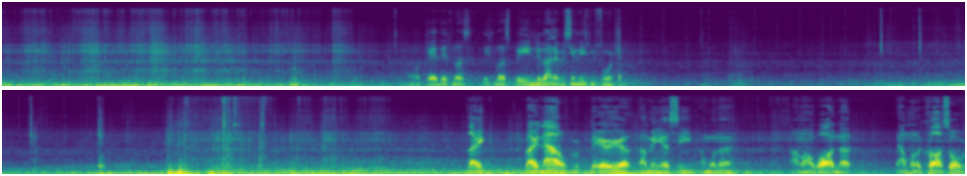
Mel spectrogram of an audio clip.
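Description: A car engine hums low while driving along a road.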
